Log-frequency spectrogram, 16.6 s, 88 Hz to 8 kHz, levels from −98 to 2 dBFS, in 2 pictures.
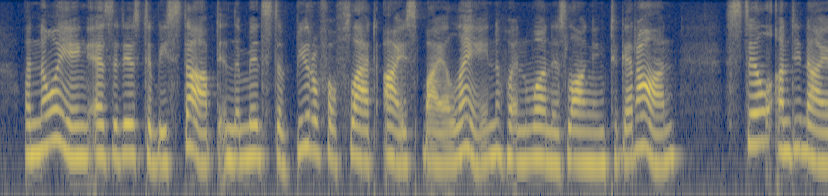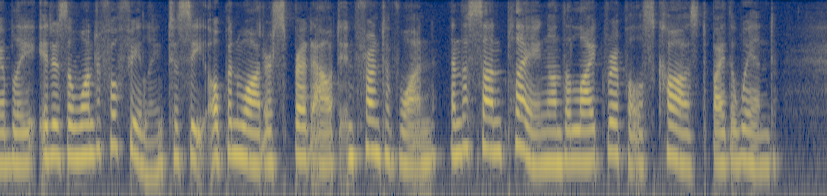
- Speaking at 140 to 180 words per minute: No, average, 190 wpm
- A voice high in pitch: Yes, high, 215 Hz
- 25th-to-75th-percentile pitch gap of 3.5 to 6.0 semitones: No, average, 3.0 semitones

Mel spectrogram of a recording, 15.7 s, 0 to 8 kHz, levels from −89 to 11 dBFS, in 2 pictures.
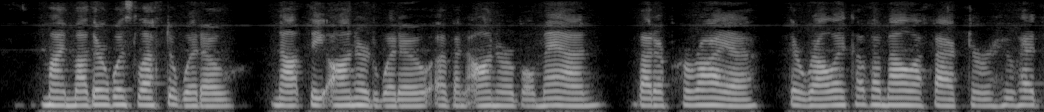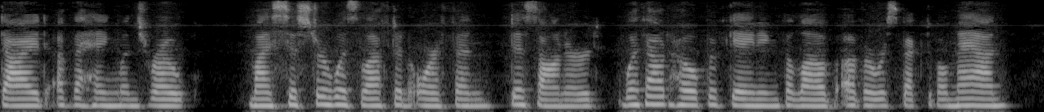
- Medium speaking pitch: Yes, medium, 180 Hz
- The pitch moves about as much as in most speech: No, narrow, 1.7 semitones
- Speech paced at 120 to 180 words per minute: Yes, average, 175 wpm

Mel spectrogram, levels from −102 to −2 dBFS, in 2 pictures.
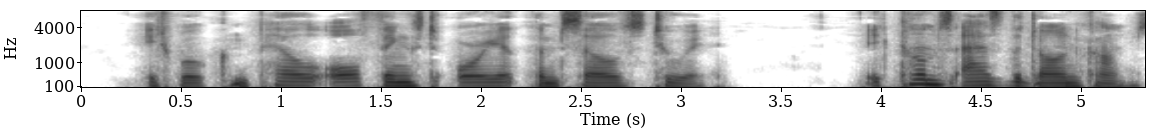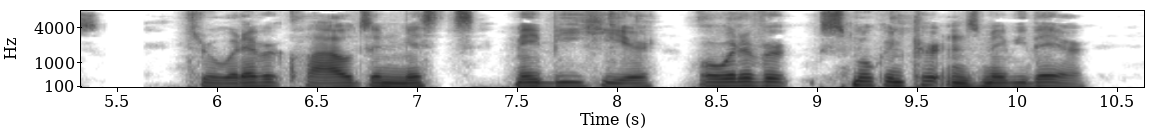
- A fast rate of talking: No, average, 180 wpm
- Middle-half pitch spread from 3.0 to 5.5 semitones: No, narrow, 2.5 semitones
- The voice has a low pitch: Yes, low, 120 Hz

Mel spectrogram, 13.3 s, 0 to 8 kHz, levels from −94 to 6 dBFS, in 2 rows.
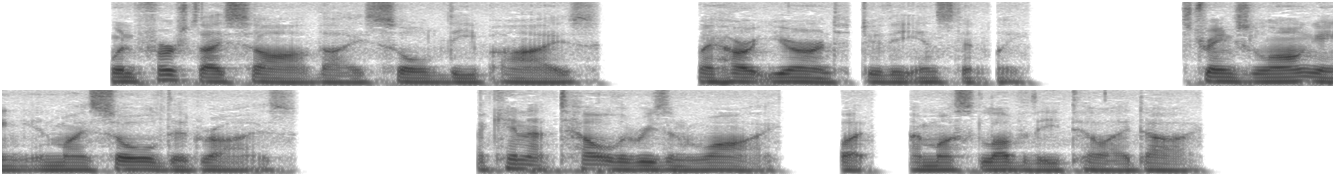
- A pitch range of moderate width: No, narrow, 2.3 semitones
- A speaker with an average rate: Yes, average, 160 wpm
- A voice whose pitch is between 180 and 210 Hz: No, very low, 95 Hz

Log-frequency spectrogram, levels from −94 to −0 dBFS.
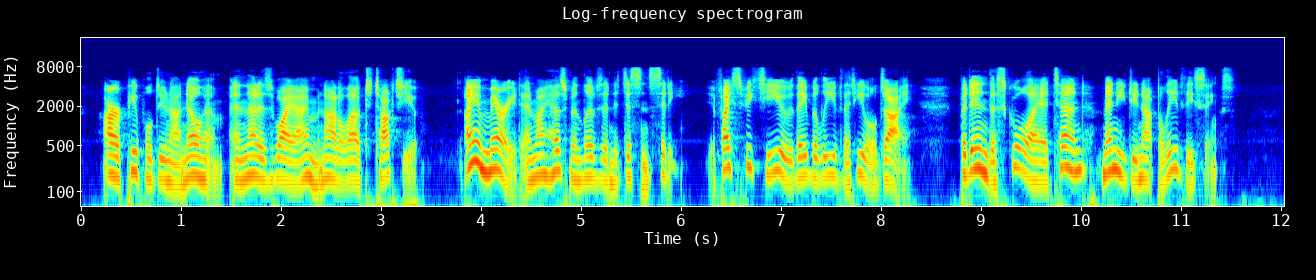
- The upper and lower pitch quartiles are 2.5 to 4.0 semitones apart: No, average, 4.6 semitones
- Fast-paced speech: Yes, fast, 260 wpm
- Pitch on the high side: No, medium, 170 Hz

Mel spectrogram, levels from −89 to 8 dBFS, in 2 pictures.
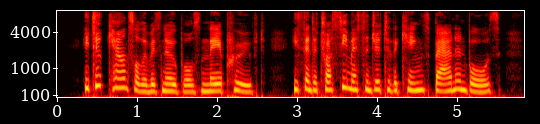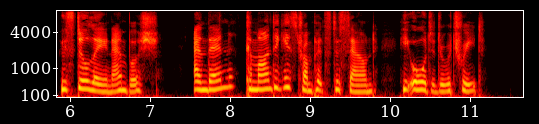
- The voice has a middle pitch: No, high, 220 Hz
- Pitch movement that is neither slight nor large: Yes, average, 3.8 semitones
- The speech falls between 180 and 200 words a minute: Yes, average, 185 wpm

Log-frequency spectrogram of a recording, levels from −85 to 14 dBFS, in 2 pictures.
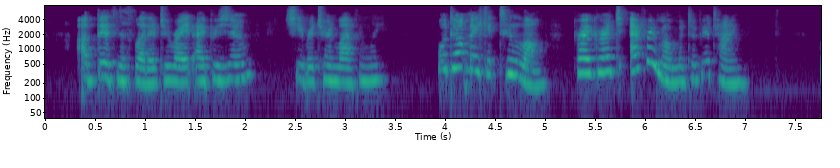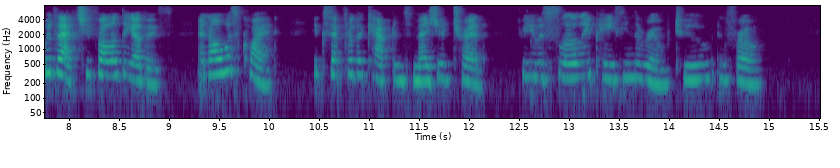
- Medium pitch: No, high, 240 Hz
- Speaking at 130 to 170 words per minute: No, average, 195 wpm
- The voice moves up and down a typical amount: Yes, average, 4.9 semitones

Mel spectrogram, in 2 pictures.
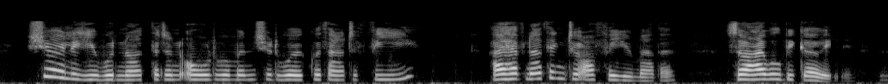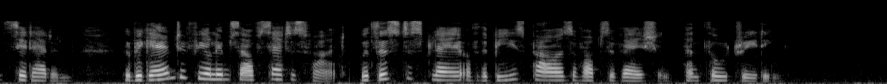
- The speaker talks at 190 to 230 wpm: No, average, 150 wpm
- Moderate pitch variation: Yes, average, 3.4 semitones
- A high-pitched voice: Yes, high, 220 Hz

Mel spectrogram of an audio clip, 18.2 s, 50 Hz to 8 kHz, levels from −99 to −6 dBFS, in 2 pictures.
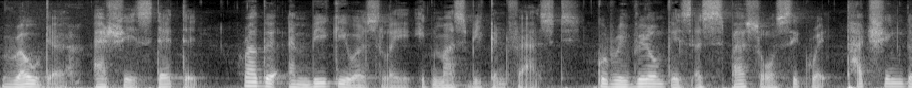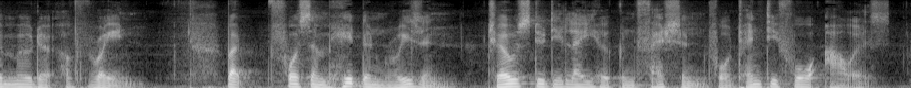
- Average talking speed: No, slow, 110 wpm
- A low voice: Yes, very low, 95 Hz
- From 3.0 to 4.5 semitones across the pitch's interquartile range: Yes, average, 4.1 semitones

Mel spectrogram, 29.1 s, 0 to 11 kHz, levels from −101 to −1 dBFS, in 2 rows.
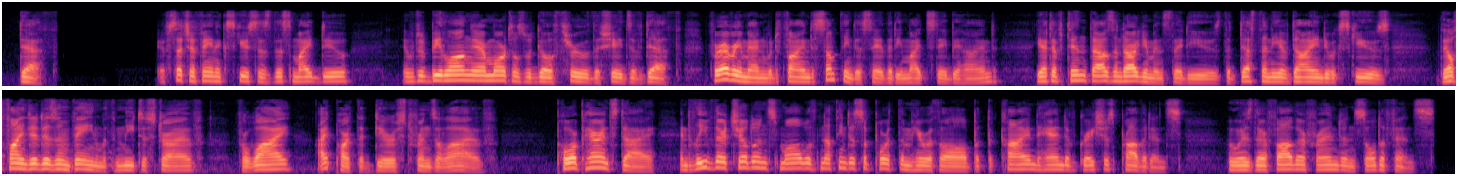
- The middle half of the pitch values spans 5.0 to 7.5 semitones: No, average, 4.3 semitones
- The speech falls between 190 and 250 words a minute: Yes, average, 200 wpm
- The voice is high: No, low, 130 Hz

